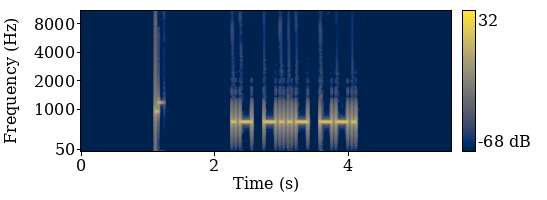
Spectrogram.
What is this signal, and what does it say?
Morse code, heard as a keyed tone, about 20 wpm, 700 Hz. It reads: AXG
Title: USA Call Sign Postfixes - 3 Letters 20wpm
